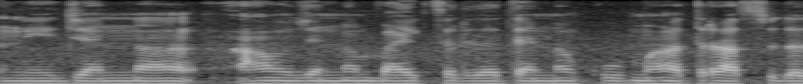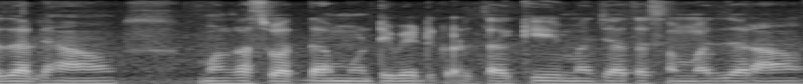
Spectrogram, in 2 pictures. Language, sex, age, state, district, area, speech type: Goan Konkani, male, 18-30, Goa, Murmgao, urban, spontaneous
